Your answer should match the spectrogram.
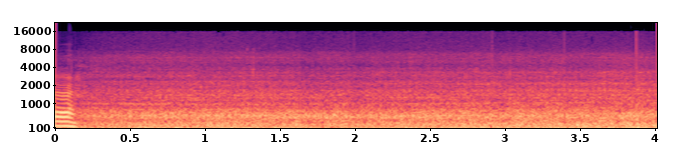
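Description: Hero Xpulse 200 single-cylinder motorcycle riding along at about 35 km/h, a steady loud rush of engine and wind noise on the action camera's microphone.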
